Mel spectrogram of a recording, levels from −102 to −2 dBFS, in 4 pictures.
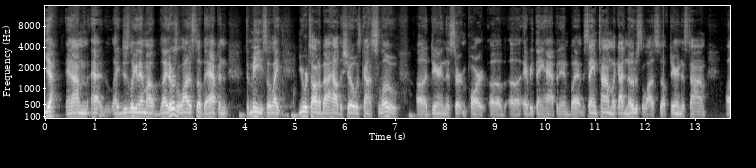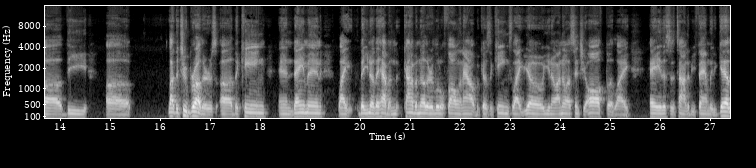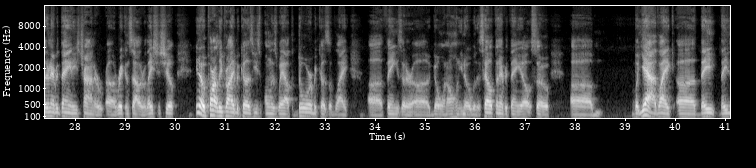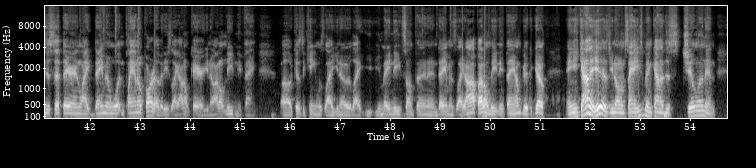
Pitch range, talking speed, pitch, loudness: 100-125 Hz, 240 wpm, 110 Hz, -22 LUFS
